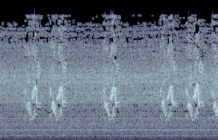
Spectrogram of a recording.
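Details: Loud, scratchy House sparrow chirps come in pairs, with a short pause between each pair. A faint steady hum sits in the background.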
